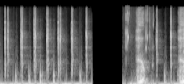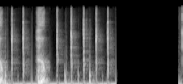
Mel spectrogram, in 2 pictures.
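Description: Close-up mukbang eating sounds: quick crunching and chewing, a fast run of crisp bites that stops briefly, resumes with a few heavier wet smacks, and breaks off about four and a half seconds in, with a short burst near the end.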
